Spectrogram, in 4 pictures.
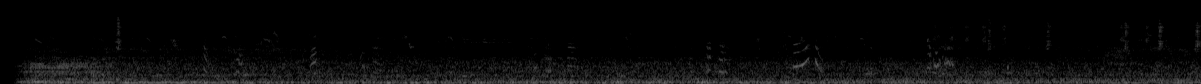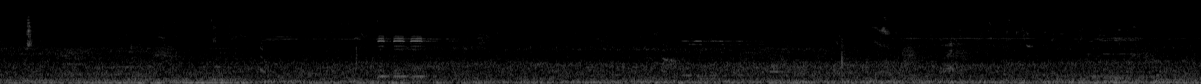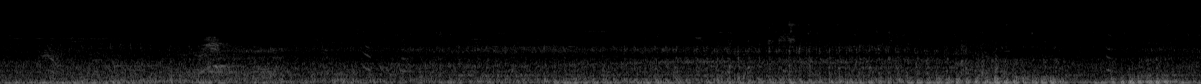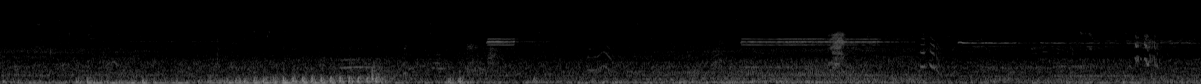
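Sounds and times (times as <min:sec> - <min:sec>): birds chirping: 0:00.3 - 0:25.3, 0:39.7 - 0:48.0.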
